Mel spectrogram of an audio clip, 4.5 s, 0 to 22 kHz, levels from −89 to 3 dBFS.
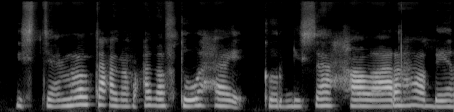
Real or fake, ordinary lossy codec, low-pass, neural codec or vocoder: fake; none; none; codec, 44.1 kHz, 2.6 kbps, SNAC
